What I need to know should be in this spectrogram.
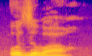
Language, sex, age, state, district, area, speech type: Marathi, female, 45-60, Maharashtra, Mumbai Suburban, urban, read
